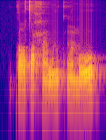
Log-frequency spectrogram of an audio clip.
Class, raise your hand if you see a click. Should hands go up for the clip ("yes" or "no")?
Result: no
